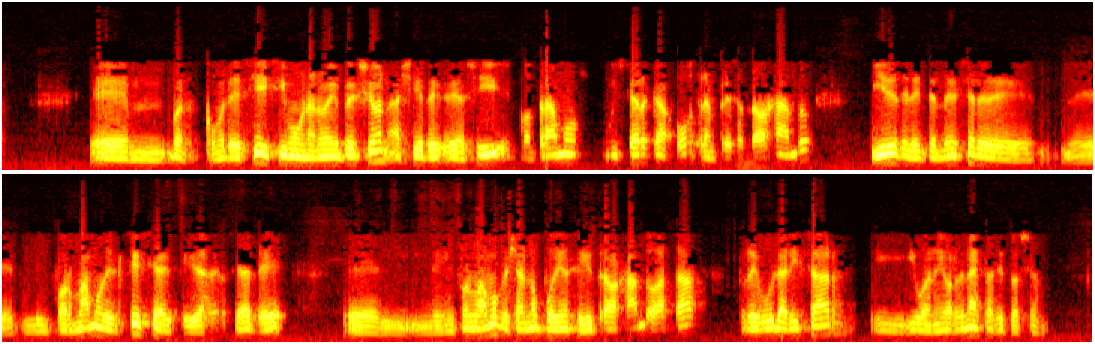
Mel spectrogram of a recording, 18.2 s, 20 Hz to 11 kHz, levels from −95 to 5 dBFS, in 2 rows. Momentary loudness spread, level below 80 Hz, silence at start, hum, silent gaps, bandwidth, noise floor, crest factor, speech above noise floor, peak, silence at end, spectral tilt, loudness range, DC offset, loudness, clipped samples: 11 LU; -62 dBFS; 0.75 s; none; none; 5 kHz; -49 dBFS; 16 dB; 34 dB; 0 dBFS; 0.4 s; -8.5 dB/octave; 3 LU; under 0.1%; -16 LUFS; under 0.1%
